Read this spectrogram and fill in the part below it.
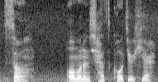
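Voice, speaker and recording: An actress playing a calm, devout female shrine priestess in a game cutscene, measured and solemn. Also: medium pitch, a little hiss or hum, close to an everyday voice. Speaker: game character. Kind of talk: video game cutscene acting. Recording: game audio with music.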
